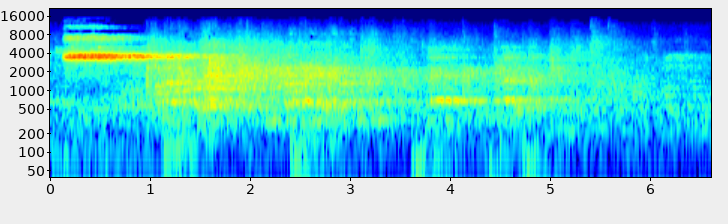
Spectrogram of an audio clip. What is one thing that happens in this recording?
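A crowd of spectators cheers and shouts in an echoing hall.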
